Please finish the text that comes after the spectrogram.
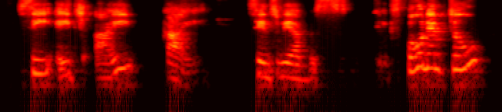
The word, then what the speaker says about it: chi: Sky Square this symbol this letter looks like letter X is actually chi in the Greek alphabet and that is pronounced as Kai Chi Kai since we have exponent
